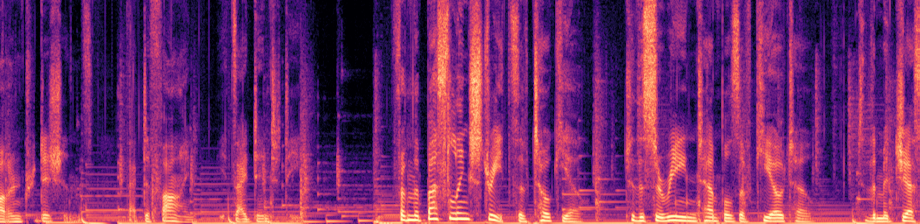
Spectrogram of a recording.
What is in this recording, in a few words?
VO Travel Japan Mix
